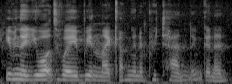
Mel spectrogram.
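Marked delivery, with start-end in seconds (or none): 1.2-2.2 mock coy. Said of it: "I'm so coy".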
